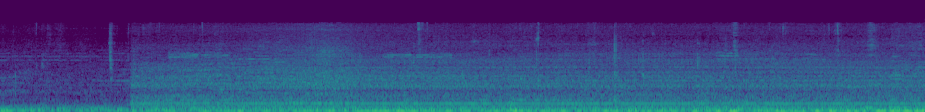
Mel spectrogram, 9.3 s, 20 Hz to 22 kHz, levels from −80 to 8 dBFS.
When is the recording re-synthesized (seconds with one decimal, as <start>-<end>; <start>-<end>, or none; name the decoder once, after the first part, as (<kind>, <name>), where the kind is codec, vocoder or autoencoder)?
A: 0.0-2.4 (vocoder, BigVGAN v2); 3.0-3.6; 6.9-8.0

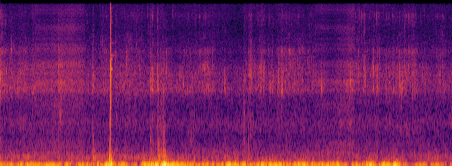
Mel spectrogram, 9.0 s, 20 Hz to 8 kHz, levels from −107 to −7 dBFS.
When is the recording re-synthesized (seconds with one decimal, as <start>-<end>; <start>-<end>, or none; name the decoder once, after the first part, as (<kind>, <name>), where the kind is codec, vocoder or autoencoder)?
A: 0.7-1.7 (autoencoder, DAC-VAE); 6.3-7.1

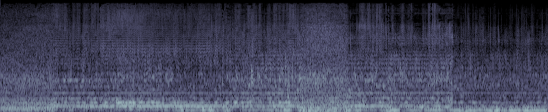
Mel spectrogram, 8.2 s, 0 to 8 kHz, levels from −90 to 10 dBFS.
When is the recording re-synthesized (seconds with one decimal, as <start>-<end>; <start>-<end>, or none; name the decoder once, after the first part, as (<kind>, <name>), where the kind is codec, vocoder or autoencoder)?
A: 0.8-4.5 (vocoder, BigVGAN v2); 5.2-8.2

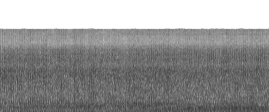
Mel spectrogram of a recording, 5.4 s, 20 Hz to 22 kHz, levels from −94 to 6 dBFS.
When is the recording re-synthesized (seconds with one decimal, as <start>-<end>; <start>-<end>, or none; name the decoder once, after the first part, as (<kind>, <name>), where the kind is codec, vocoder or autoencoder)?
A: 0.9-1.5 (codec, DAC); 2.0-2.6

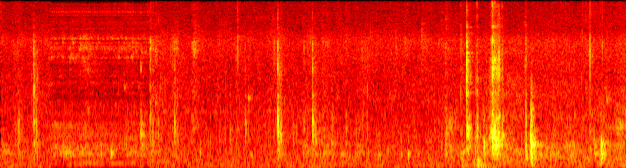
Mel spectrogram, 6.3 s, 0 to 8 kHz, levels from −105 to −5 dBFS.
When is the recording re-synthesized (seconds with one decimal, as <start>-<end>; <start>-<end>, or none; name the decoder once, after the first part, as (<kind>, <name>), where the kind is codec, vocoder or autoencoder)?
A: 0.5-1.5 (vocoder, HiFi-GAN)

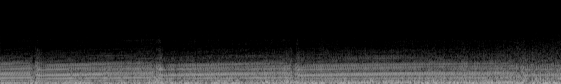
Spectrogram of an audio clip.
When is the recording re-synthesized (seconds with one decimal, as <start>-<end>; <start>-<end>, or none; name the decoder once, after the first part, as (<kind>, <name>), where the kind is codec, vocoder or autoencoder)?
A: 0.7-2.9 (vocoder, BigVGAN v2)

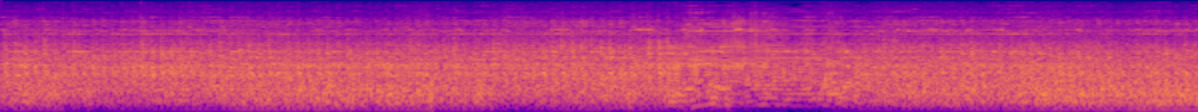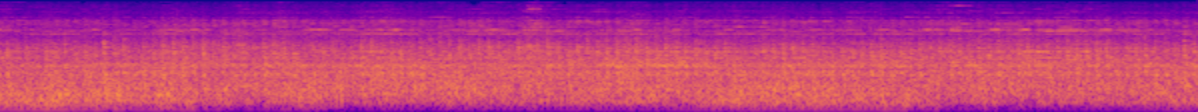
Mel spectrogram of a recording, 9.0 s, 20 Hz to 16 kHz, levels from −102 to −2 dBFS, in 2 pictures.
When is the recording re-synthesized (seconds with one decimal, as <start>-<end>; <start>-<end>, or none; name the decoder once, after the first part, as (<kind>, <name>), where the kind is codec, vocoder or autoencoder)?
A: 2.5-3.2 (vocoder, BigVGAN v2)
